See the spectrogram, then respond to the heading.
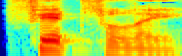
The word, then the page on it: fitfully: British English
